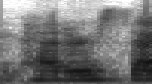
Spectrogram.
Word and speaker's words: Pedersen: Some people say Pedersen. I said Pedersen. I'm sorry. Either. I know. Everyone says one or the other, and I'm like, whatever, it's fine either way.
